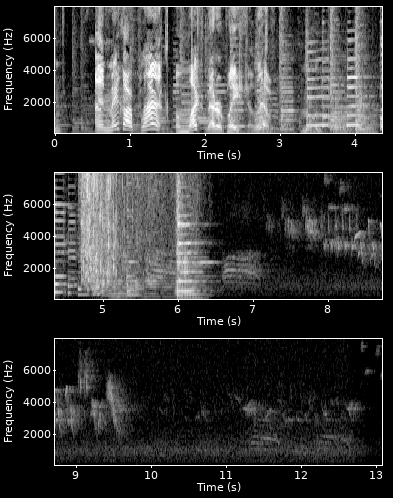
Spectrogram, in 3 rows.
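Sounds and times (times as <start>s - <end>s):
steady outdoor hiss: 4.6s - 13.0s
faint birds chirping: 6.5s - 13.0s.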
